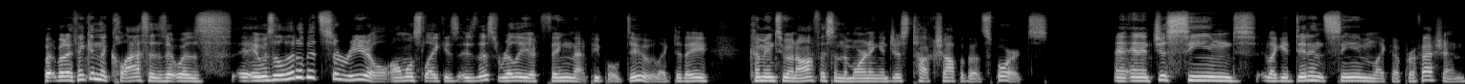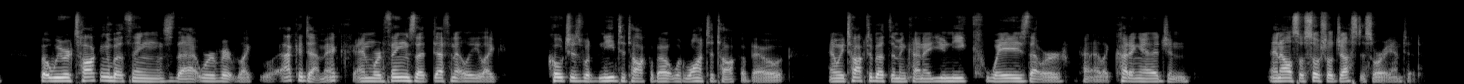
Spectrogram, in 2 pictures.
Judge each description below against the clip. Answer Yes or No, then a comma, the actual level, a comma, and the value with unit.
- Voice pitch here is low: No, medium, 155 Hz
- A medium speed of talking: No, fast, 215 wpm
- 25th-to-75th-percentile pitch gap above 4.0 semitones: No, narrow, 2.6 semitones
